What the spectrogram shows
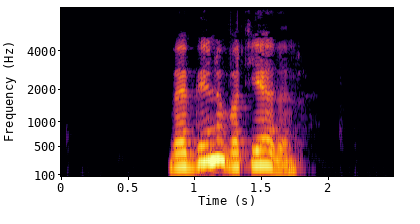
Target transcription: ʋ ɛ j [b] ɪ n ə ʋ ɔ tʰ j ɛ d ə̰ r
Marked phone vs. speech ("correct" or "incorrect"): correct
